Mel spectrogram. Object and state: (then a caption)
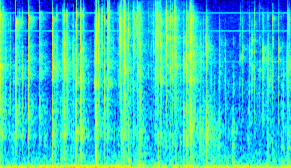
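Plastic-lidded lip gloss box. Long pink acrylic nails scratch and tap across the clear plastic lid of a large, flat, cardboard-framed lip gloss set holding rows of gloss tubes, held up close to the mic. The result is a dense run of quick, bright, crinkly scratches and clicks, each dying away almost instantly, with the strongest bursts in the middle of the clip.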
